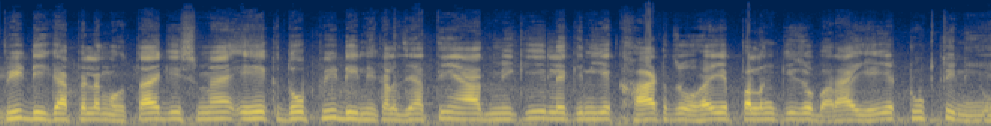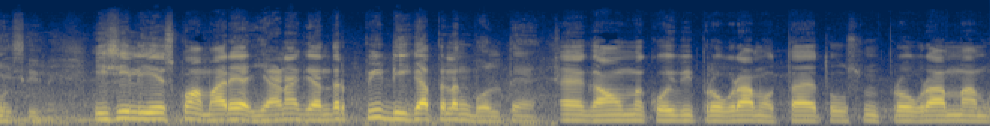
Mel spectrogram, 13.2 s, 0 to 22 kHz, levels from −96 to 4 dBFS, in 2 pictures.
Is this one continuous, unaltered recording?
no; 1 cut; at 10.3 s

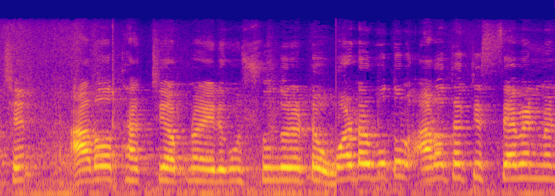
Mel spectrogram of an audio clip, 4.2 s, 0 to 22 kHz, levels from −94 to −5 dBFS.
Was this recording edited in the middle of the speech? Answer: yes; 1 cut; at 2.6 s

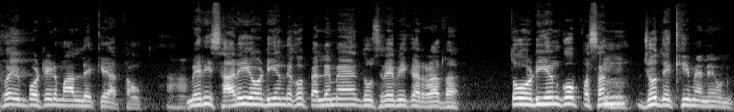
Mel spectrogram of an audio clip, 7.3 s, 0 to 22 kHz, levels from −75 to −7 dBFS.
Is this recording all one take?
yes; 0 cuts

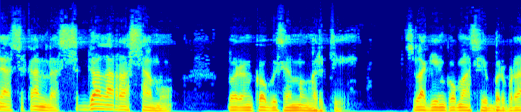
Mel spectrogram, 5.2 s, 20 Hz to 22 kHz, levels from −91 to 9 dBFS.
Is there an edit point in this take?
no; 0 cuts

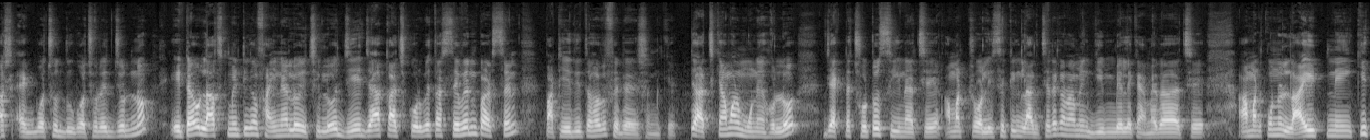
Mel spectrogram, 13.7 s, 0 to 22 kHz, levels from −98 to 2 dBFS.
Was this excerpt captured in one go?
no; 2 cuts; at 1.6 s, 6.9 s

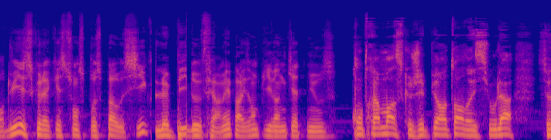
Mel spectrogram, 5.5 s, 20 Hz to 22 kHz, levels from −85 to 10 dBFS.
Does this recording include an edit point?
yes; 2 cuts; at 1.9 s, 3.5 s

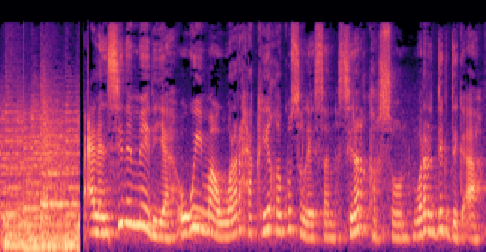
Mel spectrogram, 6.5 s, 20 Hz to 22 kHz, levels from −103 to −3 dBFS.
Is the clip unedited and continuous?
no; 1 cut; at 1.0 s

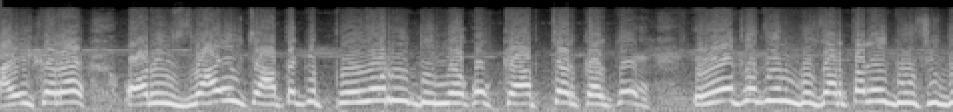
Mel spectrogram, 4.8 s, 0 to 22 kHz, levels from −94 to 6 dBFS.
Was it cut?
yes; 1 cut; at 3.3 s

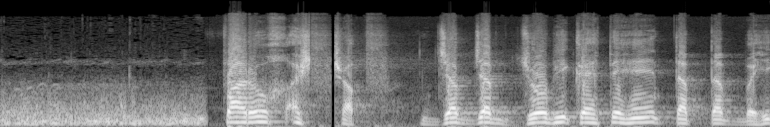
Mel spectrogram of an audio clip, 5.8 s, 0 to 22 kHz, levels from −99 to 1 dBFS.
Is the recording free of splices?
no; 1 cut; at 1.5 s

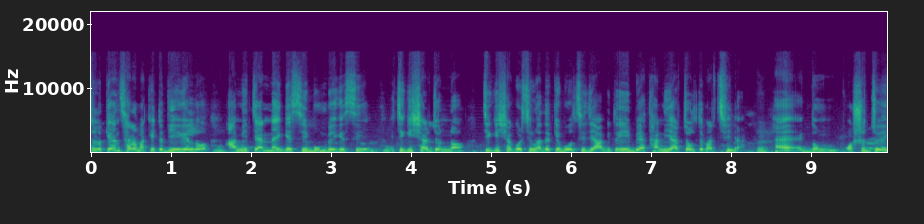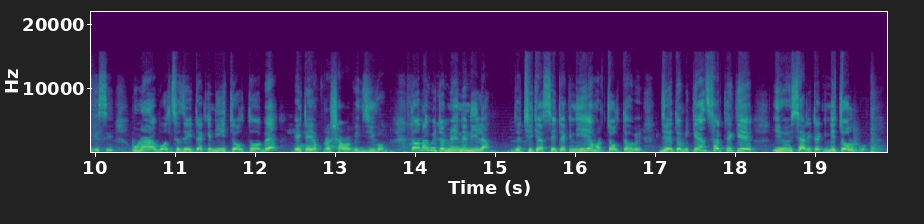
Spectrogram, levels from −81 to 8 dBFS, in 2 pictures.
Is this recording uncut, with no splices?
yes; 0 cuts

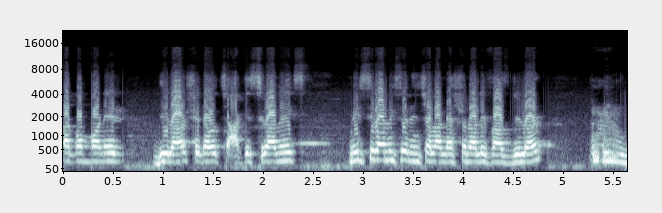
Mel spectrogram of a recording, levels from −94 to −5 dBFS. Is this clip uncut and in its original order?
yes; 0 cuts

